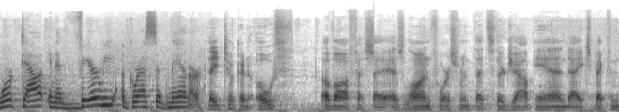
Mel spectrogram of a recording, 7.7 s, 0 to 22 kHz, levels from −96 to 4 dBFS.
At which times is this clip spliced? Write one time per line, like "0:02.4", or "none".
0:02.5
